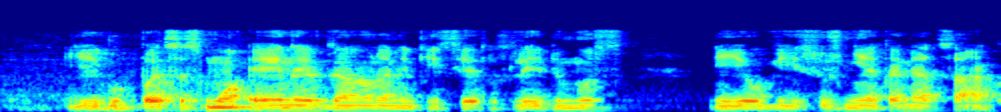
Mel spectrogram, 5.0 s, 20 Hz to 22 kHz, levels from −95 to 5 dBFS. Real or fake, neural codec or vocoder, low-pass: real; none; 7.2 kHz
